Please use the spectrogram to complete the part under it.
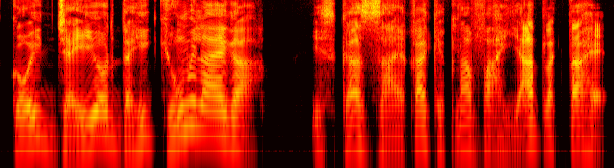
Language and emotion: Urdu, disgusted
